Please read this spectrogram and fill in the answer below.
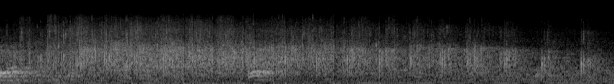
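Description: An audience applauding, a dense patter of many hands clapping that dies away near the end.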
